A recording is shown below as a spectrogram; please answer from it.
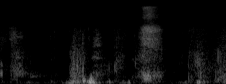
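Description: Footsteps on the forest floor, with a couple of short crunching, rustling steps.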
